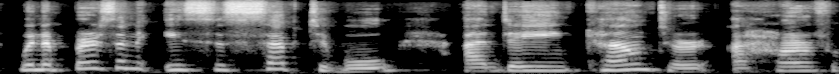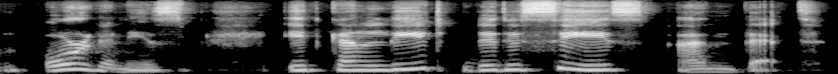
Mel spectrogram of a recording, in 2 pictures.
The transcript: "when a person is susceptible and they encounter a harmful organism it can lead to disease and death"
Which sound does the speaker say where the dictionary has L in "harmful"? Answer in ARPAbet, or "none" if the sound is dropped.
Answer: N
